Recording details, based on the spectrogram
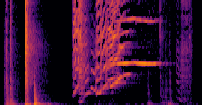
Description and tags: Squeaky door opened quickly
Opening of squeaky wooden door. Recorded in studio (clean recording)
creak, creaky, door, fast, handle, open, squeak, squeaky, wood, wooden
